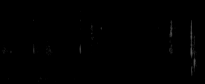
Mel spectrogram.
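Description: Near silence, with a few faint ticks and scratches from a ballpoint pen writing on printer paper.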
